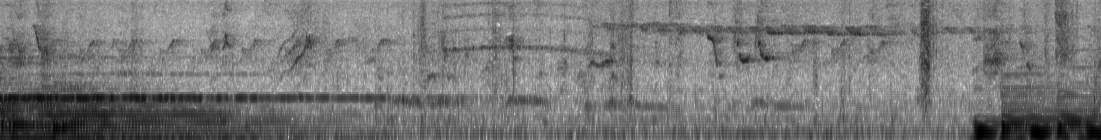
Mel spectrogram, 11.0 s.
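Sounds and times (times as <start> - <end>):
strummed acoustic guitar music: 0.0 - 3.8, 9.8 - 11.0
birds calling: 0.0 - 8.9, 9.6 - 11.0.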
